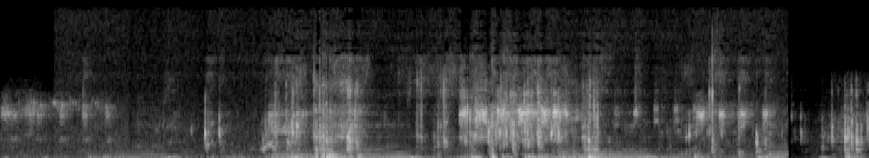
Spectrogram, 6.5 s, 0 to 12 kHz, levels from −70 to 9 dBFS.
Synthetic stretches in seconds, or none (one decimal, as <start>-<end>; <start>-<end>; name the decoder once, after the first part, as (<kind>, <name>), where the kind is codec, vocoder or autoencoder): 2.2-3.7 (codec, SNAC); 4.2-5.2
